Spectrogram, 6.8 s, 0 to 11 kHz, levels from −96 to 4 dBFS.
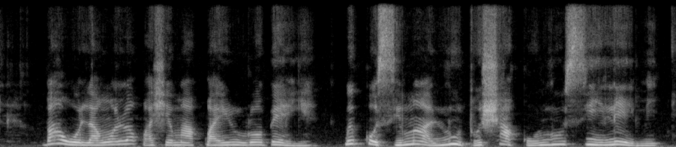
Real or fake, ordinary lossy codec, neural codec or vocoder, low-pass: fake; none; vocoder, 22.05 kHz, 80 mel bands, WaveNeXt; none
